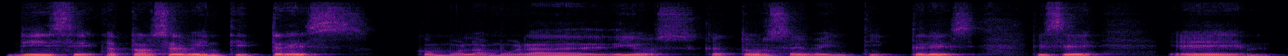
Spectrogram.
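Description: A man preaching a sermon to a congregation, earnest, lifting his voice high on quoted prayers and softening on tender lines. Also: flat delivery, slow.

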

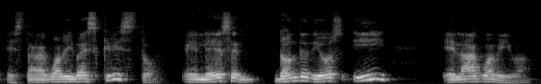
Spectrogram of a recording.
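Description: Man preaching to his congregation, warm mellow voice, earnest, goes high then soft. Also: sing-song, measured pace. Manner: earnest, rises high on quoted prayers, drops soft on tender lines. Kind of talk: sermon.

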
